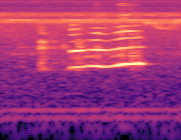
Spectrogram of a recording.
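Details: Ornate lorikeet from Sulawesi, Indonesia, learning to whistle: one clear whistled note about half a second long, rising gently and held steady, after a short soft chirp, with a man's voice repeating a word nearby and faint steady hum.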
